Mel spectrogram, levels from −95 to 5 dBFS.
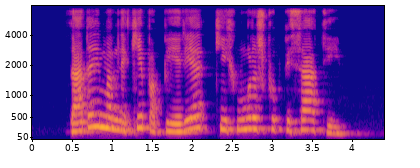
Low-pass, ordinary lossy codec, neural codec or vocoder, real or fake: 7.2 kHz; none; none; real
